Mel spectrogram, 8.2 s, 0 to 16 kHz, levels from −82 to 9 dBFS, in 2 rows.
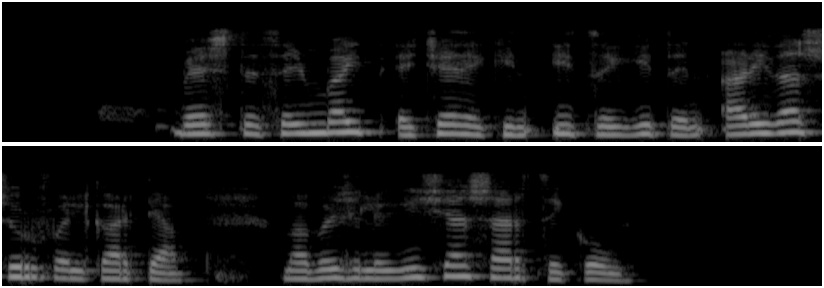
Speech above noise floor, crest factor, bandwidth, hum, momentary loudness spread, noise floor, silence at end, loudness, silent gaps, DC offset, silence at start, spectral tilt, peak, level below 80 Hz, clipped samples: over 52 dB; 16 dB; 7.6 kHz; none; 8 LU; under -90 dBFS; 0.95 s; -39 LUFS; none; under 0.1%; 0.85 s; -4.5 dB/octave; -24 dBFS; -86 dBFS; under 0.1%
